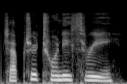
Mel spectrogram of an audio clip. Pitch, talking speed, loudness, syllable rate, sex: 190 Hz, 140 wpm, -14 LUFS, 4.3 syllables/s, female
